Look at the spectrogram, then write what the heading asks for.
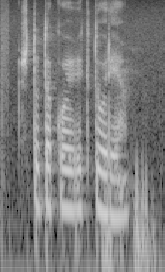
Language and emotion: Russian, neutral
